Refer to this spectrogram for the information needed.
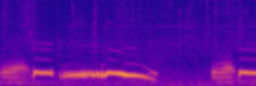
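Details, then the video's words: A white Barbary dove with red eyes laughs as it nods. A short flat note, then a long trilled coo curving downward, and a further short note at the close. "PUTER manapun pasti RESPON kalau sudah dengar suara puter putih mata merah ini ngangguk dan tertawa"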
